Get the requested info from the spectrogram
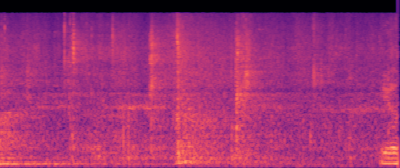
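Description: A few short knocks and scuffs, with a rustle of clothing, as a person shifts about against a rock wall.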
